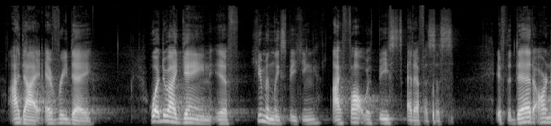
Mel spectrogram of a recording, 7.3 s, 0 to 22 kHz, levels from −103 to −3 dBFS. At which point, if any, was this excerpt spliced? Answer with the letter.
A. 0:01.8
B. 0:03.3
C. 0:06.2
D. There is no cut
D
